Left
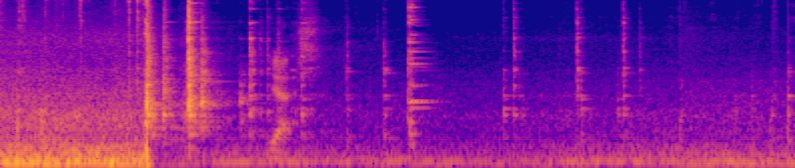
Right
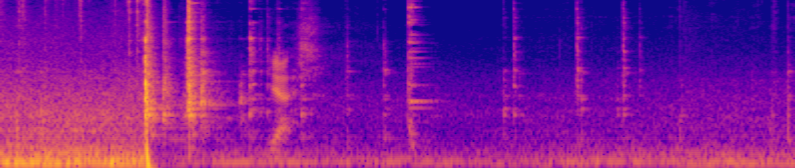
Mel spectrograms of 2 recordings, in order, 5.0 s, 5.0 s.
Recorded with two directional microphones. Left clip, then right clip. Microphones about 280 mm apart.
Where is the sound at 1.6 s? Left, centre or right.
Centre.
